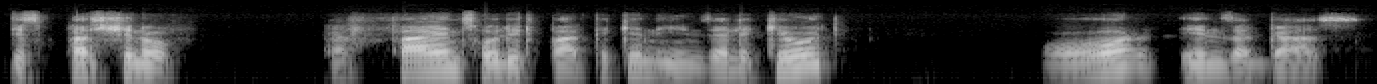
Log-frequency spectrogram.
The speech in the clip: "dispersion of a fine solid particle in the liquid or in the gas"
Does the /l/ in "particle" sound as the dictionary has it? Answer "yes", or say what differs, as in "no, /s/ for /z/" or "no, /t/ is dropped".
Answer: no, /n/ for /l/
